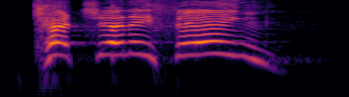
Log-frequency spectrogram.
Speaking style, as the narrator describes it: the figure who had his hands cupped over his mouth, was yelling

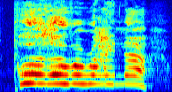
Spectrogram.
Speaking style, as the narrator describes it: I start yelling again back at this guy

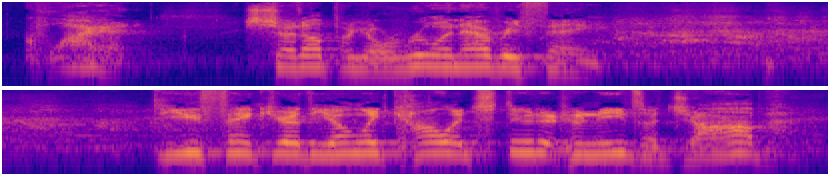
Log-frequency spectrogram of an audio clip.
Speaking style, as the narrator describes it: The lion hissed

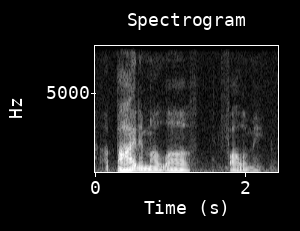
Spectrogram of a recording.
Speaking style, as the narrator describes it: King Jesus' voice as He whispers

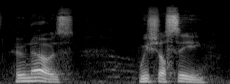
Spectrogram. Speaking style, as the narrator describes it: Calmly, the farmer answered

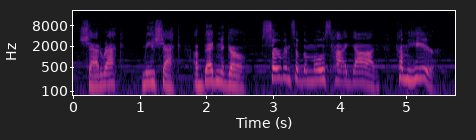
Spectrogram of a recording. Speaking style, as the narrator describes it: He called out

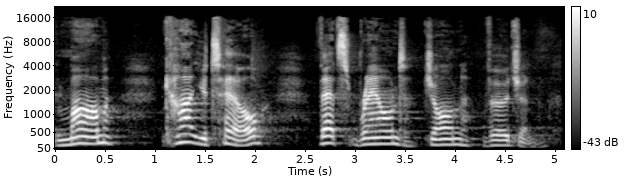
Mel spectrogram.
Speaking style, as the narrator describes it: the little girl sighed and said

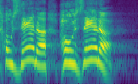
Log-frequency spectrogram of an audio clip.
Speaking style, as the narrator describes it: they were shouting

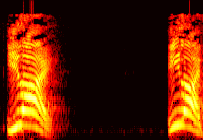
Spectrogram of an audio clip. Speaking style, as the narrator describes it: Jesus cried out in a loud voice

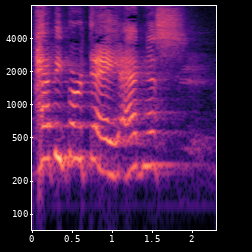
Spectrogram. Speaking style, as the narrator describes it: They all shout and scream

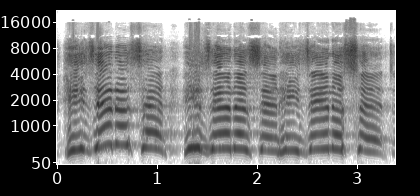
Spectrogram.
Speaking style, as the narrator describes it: Women fell to the ground weeping and screaming

